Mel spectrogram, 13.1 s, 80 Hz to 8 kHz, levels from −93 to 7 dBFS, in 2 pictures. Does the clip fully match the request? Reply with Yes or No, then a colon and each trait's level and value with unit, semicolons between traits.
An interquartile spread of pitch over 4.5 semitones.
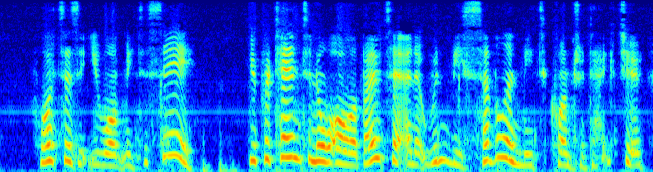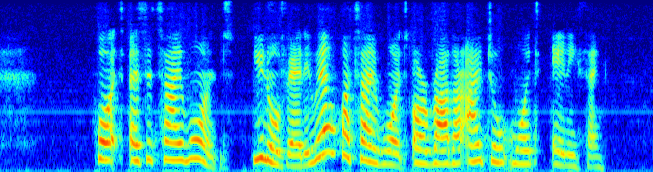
Yes: average, 5.3 semitones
